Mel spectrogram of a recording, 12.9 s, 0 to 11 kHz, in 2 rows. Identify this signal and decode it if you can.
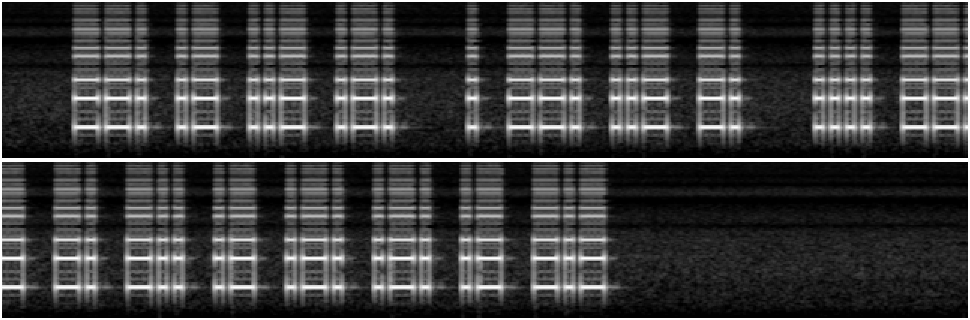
Morse code, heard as electronic beeps, machine-sent, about 23 wpm, spaced as for 20 wpm, 670 Hz. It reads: GAUR EGUN HONDARRAK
